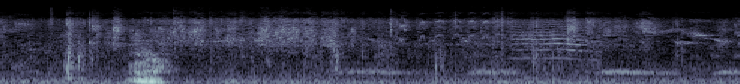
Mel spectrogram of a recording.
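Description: Domestic cat meowing: one loud call about a second in, falling in pitch.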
